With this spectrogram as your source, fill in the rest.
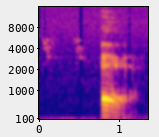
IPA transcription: eə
